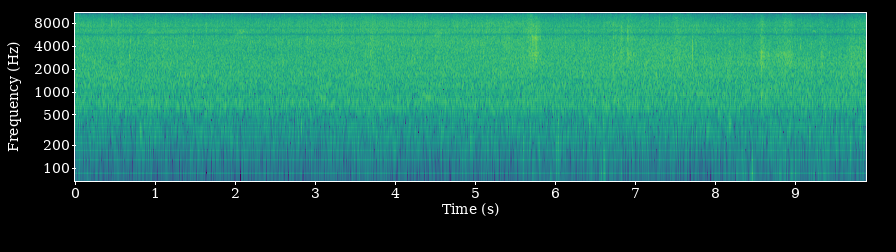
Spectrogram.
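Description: Shallow stream rippling over a gravel and stone bed, a steady even rush of water, with a couple of faint clicks about halfway through and near the end.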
